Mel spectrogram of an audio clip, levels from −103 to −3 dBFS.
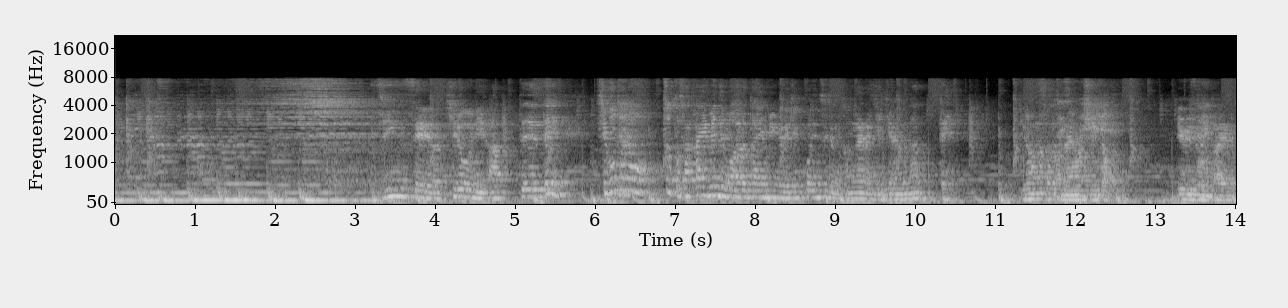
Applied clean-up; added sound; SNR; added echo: none; Bass guitar; 15 dB; reverberation time 0.9 s.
